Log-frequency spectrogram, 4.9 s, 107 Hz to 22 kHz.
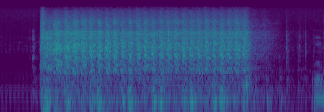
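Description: A 1957 Morgan Plus 4 with the choke pulled out cranks and fires, giving about three seconds of loud, rhythmic, pulsing engine noise that then drops back to a low, quiet rumble.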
